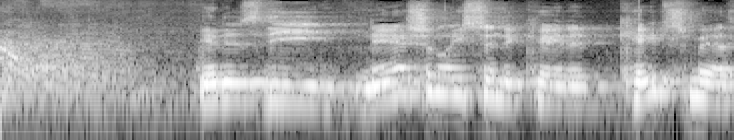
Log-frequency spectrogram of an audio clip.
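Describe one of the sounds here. A man speaks into a microphone, reading out with animation over a loudspeaker.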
